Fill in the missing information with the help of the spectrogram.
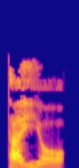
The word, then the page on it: soleil: French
